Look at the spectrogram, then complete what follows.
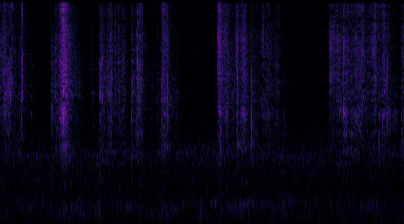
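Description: A fork prodding and lifting crisp deep-fried dough bites on a paper towel: a series of short crackles and paper rustles, the sharpest about half a second in.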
